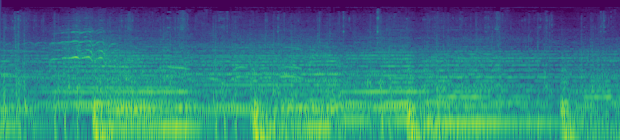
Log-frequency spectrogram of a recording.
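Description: A horse whinnies loudly at the start, then heavy hooves clip-clop and thud at a slow, uneven pace, with more horse snorts and neighs layered throughout, prominent.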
